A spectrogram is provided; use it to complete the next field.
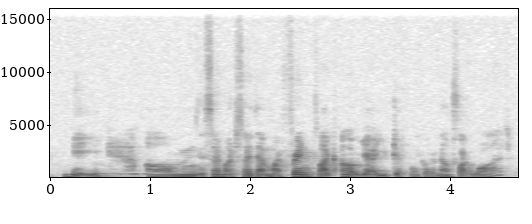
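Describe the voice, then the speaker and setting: Speaking at a very fast pace in an Australian accent, a woman with a fairly low pitch keeps a fairly even intonation over noticeable background noise. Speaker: ADHD coach. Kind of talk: interview. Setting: clinic.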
